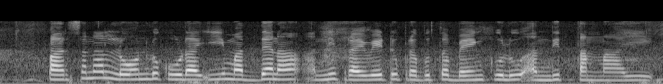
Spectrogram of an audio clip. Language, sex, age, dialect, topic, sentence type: Telugu, female, 25-30, Central/Coastal, banking, statement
